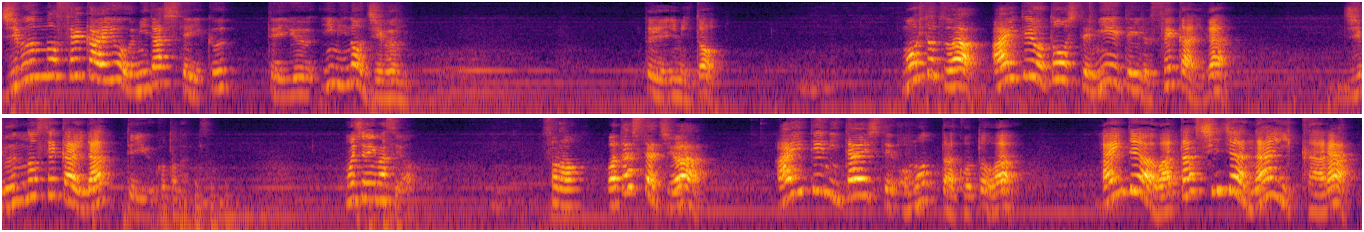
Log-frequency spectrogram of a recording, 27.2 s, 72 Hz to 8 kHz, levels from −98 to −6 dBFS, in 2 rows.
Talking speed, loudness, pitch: 225 characters per minute, -22 LUFS, 260 Hz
